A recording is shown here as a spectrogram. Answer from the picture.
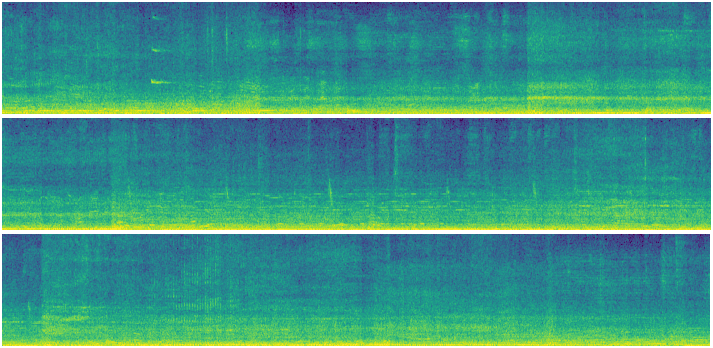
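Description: Busy street ambience: motorbike and car traffic running steadily, with people's voices mixed in.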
